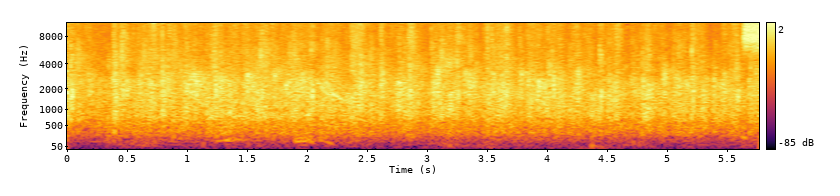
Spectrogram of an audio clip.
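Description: A room full of people claps steadily for several seconds, a dense, even patter of many hands with no voices rising above it, as an audience applauds a speaker after the Q&A of a public conversation event.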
